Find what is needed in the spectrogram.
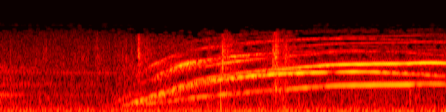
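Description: A cartoon whistle effect sliding up in pitch. It starts about half a second in and levels off near the end, marking the upright piano rising into the air.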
